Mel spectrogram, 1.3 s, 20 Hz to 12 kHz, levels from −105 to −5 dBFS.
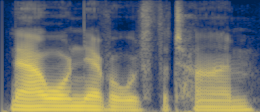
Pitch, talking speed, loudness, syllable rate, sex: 100 Hz, 275 wpm, -18 LUFS, 5.8 syllables/s, male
